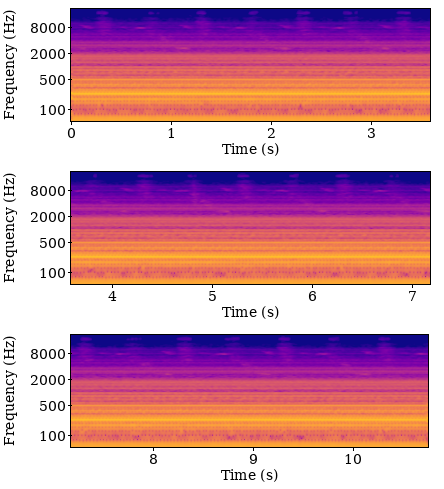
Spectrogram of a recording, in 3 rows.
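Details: Siemens Magnetom Avanto head scan; loud steady mechanical droning with rapid regular knocking at about 160 pulses a minute: MRI scanner gradient noise.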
